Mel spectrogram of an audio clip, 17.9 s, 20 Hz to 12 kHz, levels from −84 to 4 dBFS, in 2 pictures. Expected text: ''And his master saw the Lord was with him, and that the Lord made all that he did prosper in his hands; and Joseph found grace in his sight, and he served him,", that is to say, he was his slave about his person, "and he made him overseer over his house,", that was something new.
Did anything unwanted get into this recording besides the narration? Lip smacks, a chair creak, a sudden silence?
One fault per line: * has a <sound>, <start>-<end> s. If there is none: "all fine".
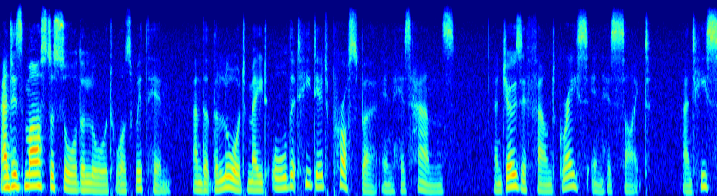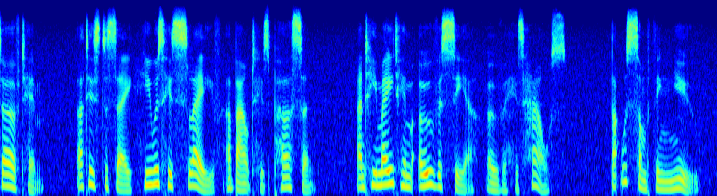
all fine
